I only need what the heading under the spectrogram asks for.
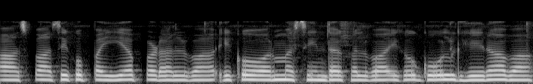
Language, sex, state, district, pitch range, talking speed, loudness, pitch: Hindi, female, Bihar, Darbhanga, 205-215 Hz, 155 wpm, -13 LUFS, 210 Hz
